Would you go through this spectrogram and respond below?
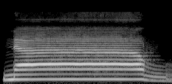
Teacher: Because of this waqf, you are giving sukoon on ra, and now ra will get tawassut, and ra will be heavy because there is fatha before sakin ra. Na, and this temporary sukoon has turned this 2 counts long vowel into 4 counts. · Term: gunna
